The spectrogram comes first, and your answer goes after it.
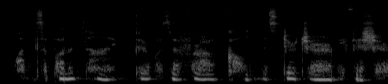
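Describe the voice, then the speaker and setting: Someone whispers softly at a moderate pace. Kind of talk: audiobook read-aloud for sleep. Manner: whispered, soft-spoken.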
